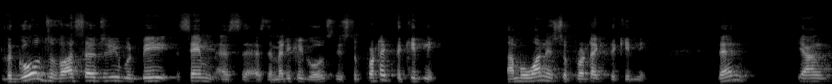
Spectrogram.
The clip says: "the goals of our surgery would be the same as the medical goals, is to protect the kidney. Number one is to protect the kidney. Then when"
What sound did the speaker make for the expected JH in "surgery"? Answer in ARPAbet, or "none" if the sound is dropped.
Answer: JH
